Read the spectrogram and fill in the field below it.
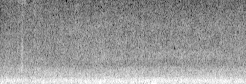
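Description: A steady, broad roar of rushing waterfall water near Gangotri continues without a break, with one faint thump partway through.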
